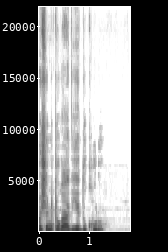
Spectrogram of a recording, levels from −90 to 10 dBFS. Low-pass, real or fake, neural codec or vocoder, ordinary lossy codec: none; real; none; none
